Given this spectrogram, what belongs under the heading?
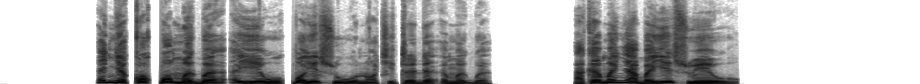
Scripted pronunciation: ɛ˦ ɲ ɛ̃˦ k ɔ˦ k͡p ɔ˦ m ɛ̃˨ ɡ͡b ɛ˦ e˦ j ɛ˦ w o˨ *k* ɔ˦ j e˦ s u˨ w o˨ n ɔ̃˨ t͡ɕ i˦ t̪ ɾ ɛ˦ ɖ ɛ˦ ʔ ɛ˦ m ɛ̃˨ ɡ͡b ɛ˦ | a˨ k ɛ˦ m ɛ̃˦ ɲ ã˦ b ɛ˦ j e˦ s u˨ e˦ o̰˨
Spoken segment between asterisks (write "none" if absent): k͡p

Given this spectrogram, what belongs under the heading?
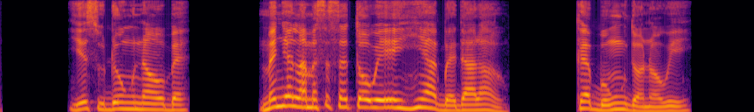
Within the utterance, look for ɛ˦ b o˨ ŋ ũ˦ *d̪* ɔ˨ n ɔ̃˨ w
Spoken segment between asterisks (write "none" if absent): d̪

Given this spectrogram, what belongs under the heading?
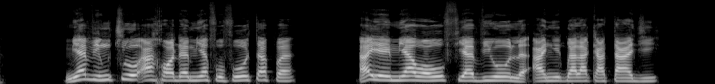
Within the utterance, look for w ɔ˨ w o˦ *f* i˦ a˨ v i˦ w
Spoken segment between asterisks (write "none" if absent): f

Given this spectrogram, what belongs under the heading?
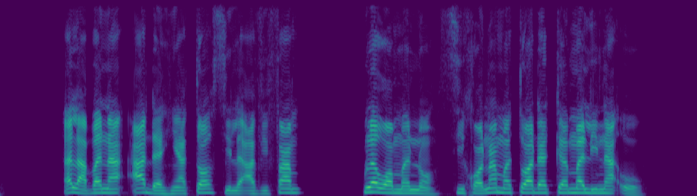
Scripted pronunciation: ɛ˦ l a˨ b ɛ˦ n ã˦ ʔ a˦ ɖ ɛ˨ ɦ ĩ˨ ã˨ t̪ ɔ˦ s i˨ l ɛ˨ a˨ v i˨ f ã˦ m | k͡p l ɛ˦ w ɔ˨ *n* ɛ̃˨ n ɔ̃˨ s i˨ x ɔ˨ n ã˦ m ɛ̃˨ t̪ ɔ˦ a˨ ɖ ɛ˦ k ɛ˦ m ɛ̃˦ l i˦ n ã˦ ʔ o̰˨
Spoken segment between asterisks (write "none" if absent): m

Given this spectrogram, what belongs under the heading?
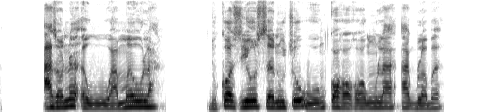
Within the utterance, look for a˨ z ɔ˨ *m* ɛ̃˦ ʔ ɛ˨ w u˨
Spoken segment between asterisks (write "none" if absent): n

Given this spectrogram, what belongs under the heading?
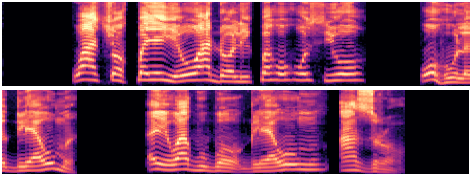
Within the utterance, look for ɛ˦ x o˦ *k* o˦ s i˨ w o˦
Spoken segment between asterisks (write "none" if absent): x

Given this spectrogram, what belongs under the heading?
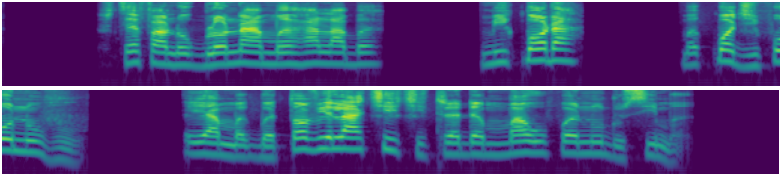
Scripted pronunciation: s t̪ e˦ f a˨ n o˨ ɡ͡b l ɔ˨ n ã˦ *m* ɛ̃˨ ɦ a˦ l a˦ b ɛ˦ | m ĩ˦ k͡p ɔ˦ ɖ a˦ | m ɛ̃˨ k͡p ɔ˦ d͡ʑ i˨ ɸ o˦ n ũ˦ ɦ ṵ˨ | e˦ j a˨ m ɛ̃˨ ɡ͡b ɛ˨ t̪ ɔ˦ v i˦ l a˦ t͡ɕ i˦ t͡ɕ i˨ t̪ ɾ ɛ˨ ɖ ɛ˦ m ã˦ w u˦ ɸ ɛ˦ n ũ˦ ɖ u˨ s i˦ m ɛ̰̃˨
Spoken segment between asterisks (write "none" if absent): m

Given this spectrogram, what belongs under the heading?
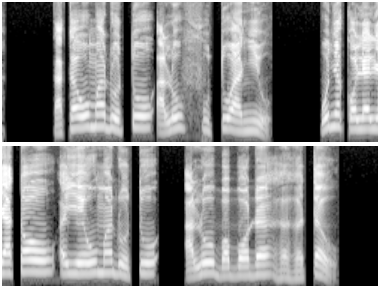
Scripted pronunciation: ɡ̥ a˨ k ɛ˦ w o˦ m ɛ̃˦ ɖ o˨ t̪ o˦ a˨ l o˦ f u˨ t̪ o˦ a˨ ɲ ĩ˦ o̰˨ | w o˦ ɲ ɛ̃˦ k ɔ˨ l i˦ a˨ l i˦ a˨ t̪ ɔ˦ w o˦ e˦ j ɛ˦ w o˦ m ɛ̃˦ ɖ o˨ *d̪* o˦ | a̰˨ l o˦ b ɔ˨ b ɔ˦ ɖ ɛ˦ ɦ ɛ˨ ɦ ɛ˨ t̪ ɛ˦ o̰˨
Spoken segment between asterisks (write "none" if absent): t̪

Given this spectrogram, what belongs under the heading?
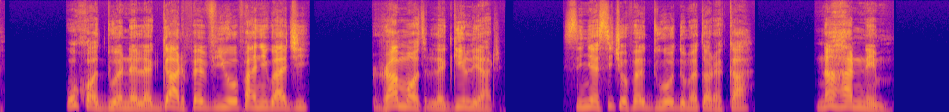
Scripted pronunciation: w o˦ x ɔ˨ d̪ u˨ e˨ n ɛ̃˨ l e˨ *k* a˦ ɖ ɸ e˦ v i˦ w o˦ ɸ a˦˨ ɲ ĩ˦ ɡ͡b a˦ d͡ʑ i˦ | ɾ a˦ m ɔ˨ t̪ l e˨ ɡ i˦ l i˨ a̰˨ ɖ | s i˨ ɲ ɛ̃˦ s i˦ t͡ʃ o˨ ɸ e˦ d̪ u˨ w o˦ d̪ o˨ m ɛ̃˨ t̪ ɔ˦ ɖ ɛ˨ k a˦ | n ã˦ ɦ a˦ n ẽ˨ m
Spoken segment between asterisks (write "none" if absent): ɡ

